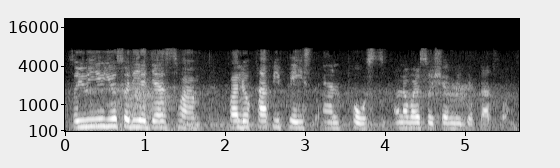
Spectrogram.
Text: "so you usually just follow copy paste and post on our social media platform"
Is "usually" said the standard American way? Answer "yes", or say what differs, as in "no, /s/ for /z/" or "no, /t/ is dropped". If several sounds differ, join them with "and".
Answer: no, /l/ is dropped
